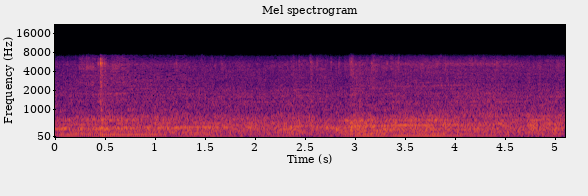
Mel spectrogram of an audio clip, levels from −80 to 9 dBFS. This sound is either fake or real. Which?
real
